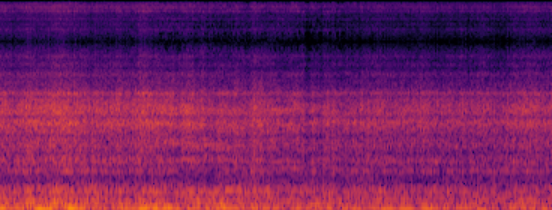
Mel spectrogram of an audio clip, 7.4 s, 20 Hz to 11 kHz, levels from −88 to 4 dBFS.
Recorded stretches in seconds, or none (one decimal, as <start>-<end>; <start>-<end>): 0.0-2.1; 4.6-7.4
